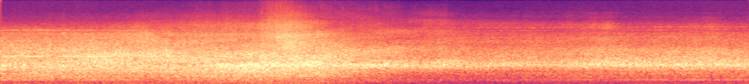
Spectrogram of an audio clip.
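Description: Jet engines of a twin-engine widebody freighter rolling along the runway, with a steady whine. The noise swells to its loudest about three to four seconds in as the aircraft passes, then eases.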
